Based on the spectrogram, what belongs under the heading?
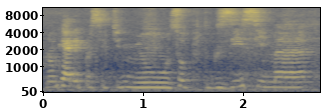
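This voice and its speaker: A fast-talking woman with a medium-pitched, steady voice: a Mozambican writer in her forties, appearing as an author guest in a bookshop event room. She delivers her story emphatically, with heavy repetition, and the audio is noisy and echoey from a distant microphone.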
